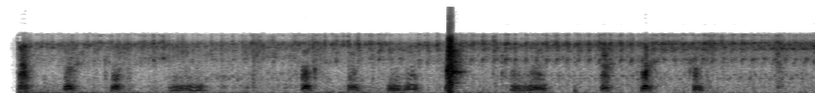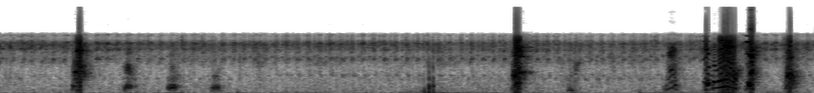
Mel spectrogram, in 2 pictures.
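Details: A corgi barks in sharp, irregular bursts, some quick and clipped, others longer and rougher, while playing with a mechanical ball.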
